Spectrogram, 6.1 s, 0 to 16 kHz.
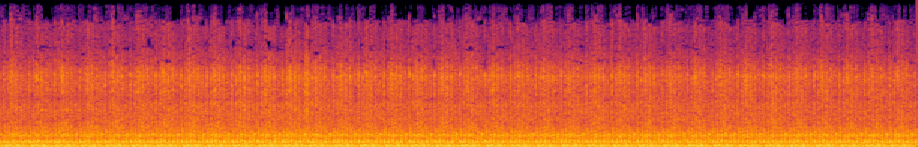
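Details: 1975 White 2-150 tractor diesel running after 19 years asleep, secondhand muffler fitted and intake cover off: steady idle, even beat about three pulses a second with open intake roar; runs smoothly.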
